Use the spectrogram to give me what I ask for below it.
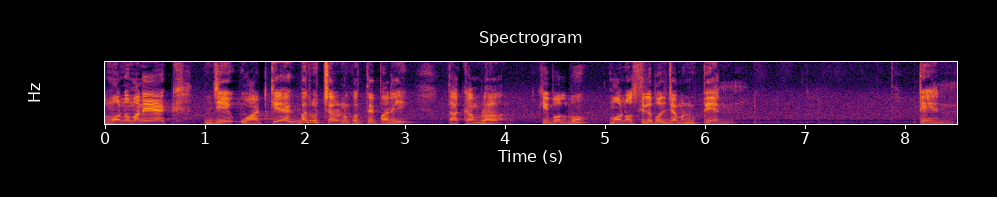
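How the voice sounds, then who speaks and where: A man's voice: on the high side, a little hiss or hum. A man teaching an English grammar lesson. He spells words out letter by letter, asks questions and answers them himself, and mixes English phrases into his explanations. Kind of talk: spoken classroom lesson.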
